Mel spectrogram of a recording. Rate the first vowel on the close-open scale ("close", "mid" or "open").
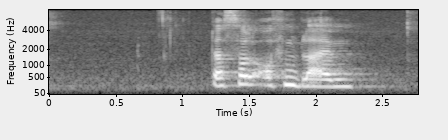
open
